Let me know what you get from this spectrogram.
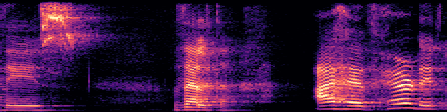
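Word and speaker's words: δέλτα: The and the lowercase, like this, delta. I have heard it like this, delta. No. This is the wrong pronunciation. The right is not d but th. Think the word although in English.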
